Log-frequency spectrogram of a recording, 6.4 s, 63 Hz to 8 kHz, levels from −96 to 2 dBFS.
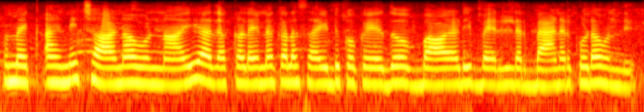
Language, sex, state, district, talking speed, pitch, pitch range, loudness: Telugu, female, Andhra Pradesh, Sri Satya Sai, 110 wpm, 220 Hz, 210-230 Hz, -16 LUFS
